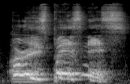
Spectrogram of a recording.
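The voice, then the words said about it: Hoarse, squeaky shout. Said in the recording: “my voice squeaks a little because I'm just a little ... hoarse.”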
